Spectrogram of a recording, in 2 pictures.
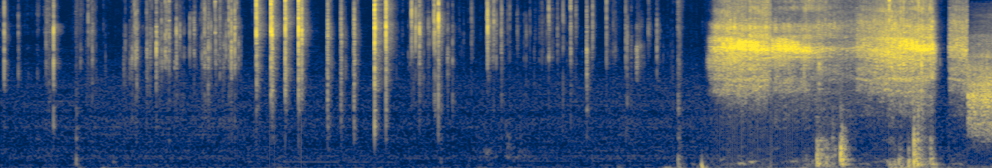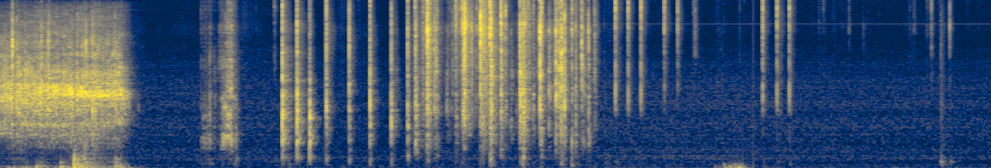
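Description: Small plastic toy figures handled at close range, with quick clicks and taps. In the middle, a loud rushing whir for about five seconds as a red plastic toy car runs on carpet, followed by more clicking and a single soft thump near the end.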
